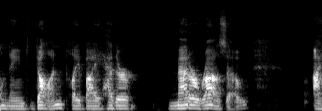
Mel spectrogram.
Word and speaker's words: Matarazzo: seventh grade girl named Dawn played by Heather Matarazzo.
